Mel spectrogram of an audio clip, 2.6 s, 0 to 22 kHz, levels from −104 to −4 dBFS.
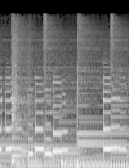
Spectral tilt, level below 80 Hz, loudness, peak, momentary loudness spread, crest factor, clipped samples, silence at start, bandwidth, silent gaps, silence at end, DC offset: -6.5 dB/octave; -24 dBFS; -15 LUFS; -4 dBFS; 5 LU; 10 dB; under 0.1%; 0 s; 15.5 kHz; none; 0 s; under 0.1%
